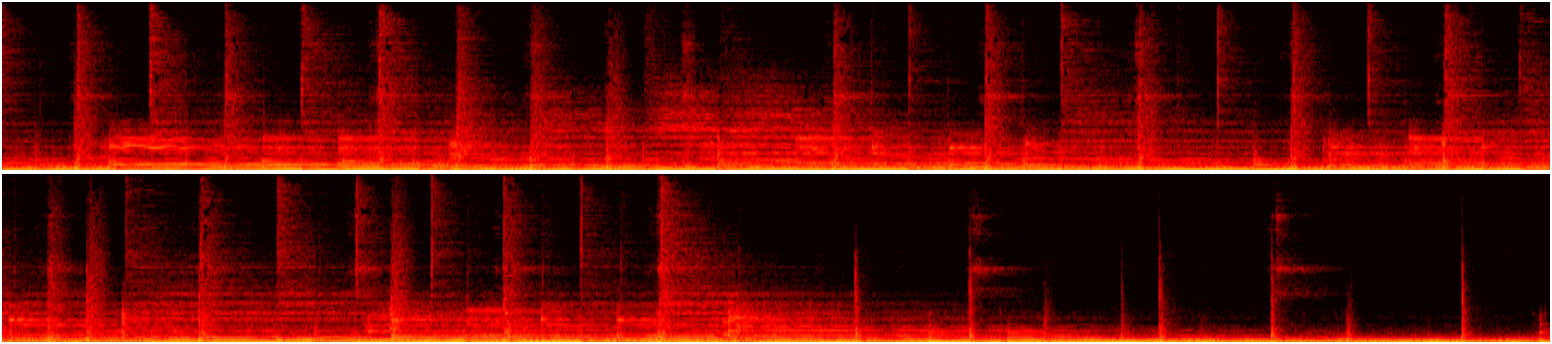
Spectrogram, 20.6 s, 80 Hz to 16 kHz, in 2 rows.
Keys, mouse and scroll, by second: 1.2 click, 2.3 click, 3.8-4.6 typing, 5.3 click, 7.5 click, 9.3 click, 11.9-12.9 typing, 13.8 click, 14.3 click, 15.2 middle click, 16.0 shift+right click.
